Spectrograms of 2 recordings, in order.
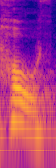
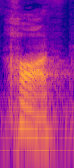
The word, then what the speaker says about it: Hoth: they were on Hoth, not Hoth, by the way, it's Hoth.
